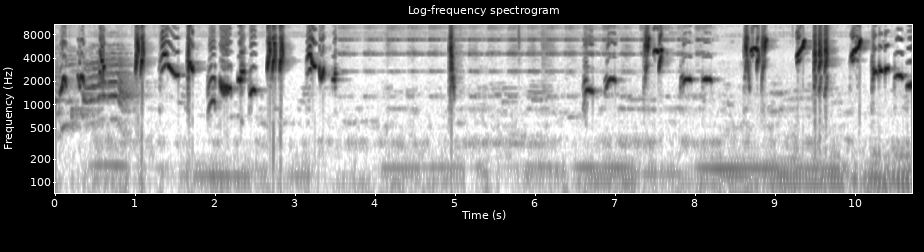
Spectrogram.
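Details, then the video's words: Greater green leafbird singing steadily with a full set of fill-in phrases, a lure for other leafbirds: quick varied whistles, sweeps and chirps in bursts, then a quieter gap of scattered notes over a low steady hum. "cucak ijo gacor full isian mewah sangat ampuh pancing c ijo lain agar ikutan rajin bunyi"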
